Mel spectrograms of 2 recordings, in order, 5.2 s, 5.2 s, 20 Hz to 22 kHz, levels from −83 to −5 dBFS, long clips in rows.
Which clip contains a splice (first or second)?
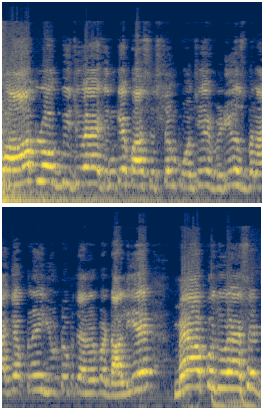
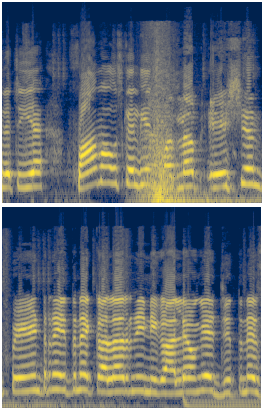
second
